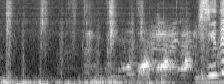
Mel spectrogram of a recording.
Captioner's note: laughter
